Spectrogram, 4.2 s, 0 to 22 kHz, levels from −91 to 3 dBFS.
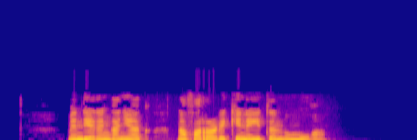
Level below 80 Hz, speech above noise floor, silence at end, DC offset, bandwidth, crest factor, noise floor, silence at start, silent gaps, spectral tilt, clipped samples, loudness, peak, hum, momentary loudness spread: -58 dBFS; 65 dB; 0.9 s; under 0.1%; 7.6 kHz; 16 dB; -79 dBFS; 0.7 s; none; -6.5 dB/octave; under 0.1%; -13 LUFS; 0 dBFS; none; 8 LU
